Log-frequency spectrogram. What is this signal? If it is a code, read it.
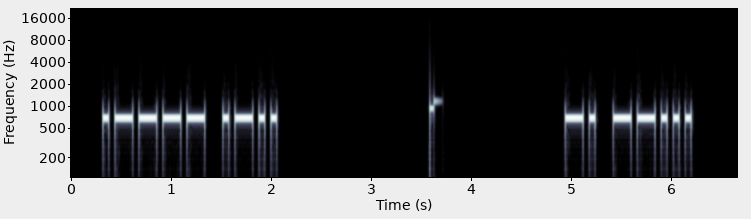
Morse code, heard as a keyed tone, about 20 wpm, 700 Hz. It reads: 1 L N 7
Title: Single-Letter Single-Number 20wpm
